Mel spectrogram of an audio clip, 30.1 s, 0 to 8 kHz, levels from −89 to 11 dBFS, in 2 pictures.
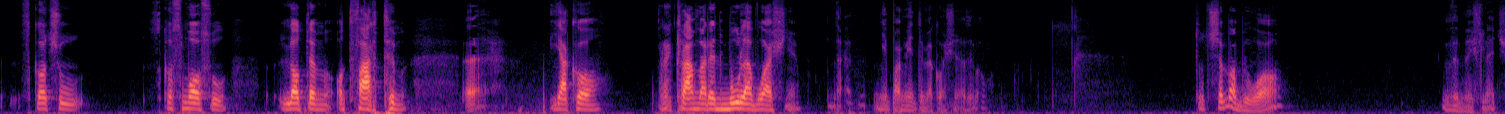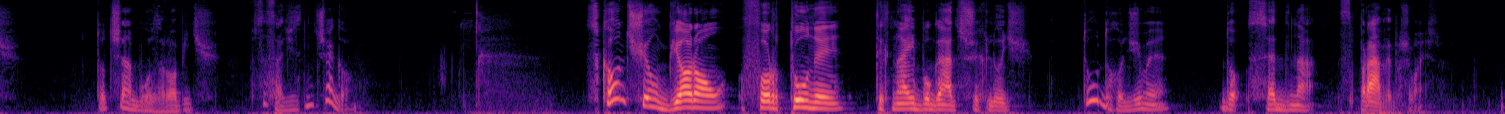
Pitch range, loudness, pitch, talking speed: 130-155 Hz, -22 LUFS, 145 Hz, 85 wpm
